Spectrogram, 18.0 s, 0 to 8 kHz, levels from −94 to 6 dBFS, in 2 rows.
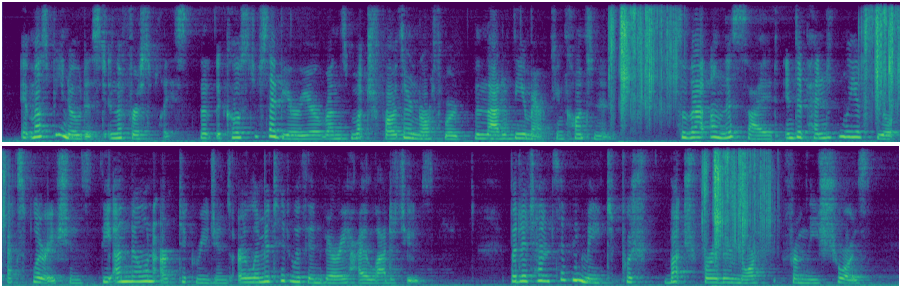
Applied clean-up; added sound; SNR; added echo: none; Rattle; 10 dB; reverberation time 0.6 s.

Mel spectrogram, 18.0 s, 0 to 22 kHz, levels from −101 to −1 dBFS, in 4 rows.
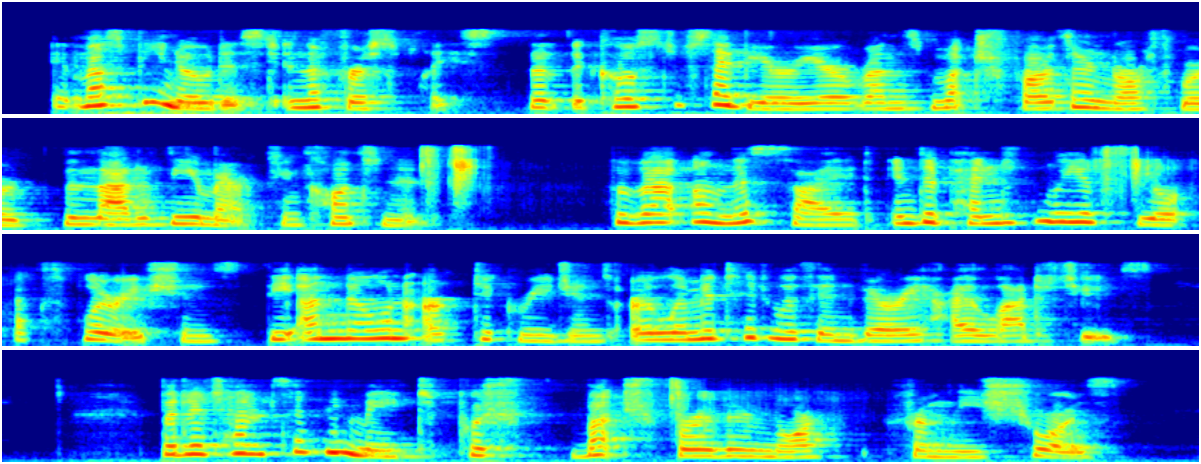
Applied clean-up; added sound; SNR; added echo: neural mask model DeepFilterNet 3.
